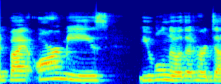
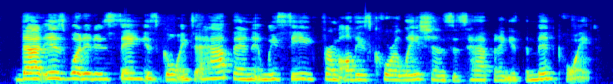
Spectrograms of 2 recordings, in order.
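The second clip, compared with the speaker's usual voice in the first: tearful voice catching, choking up; 3 semitones higher than usual. Discussing a heartbreaking passage about Jerusalem, choking up. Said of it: "Let me try to compose myself here. Sorry, I do cry easily".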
